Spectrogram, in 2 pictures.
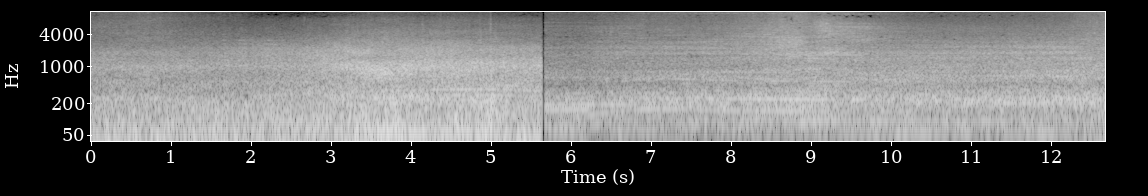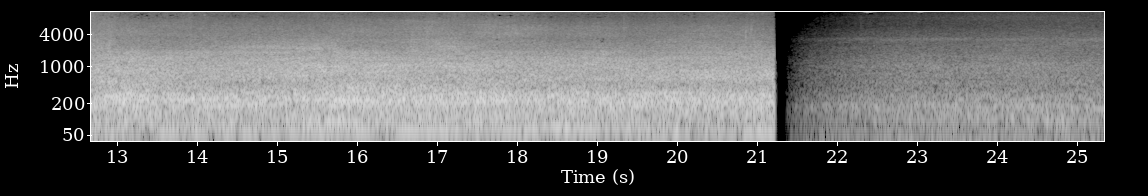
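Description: Road traffic noise from moving cars: steady tyre and engine noise with a low hum. It shifts abruptly about a sixth of the way in, then cuts off sharply near the end to a much fainter steady hiss.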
